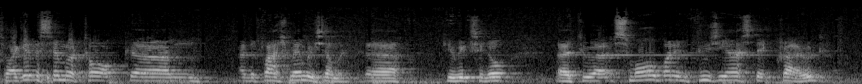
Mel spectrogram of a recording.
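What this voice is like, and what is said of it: Speaks with a noticeable accent. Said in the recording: “Can everybody understand my accent?”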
